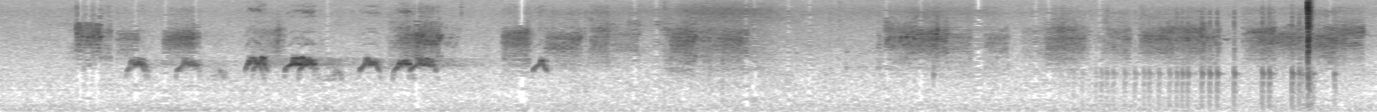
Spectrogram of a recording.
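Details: European bee-eaters at their nesting burrows in flat open country at Puszta Eldorado give about a dozen short, rolling, liquid 'prrip' calls in quick bursts over three seconds, then softer hissy sounds and a sharp click.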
